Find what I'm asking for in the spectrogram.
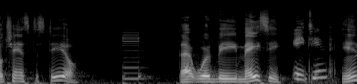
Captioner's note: buzzer dings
